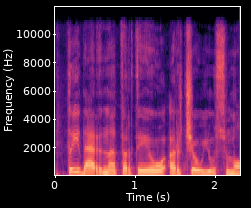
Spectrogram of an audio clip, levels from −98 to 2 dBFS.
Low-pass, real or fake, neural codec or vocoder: 10.8 kHz; fake; codec, 44.1 kHz, 7.8 kbps, Pupu-Codec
